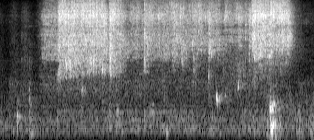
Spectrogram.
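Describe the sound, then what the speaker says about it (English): Hands washed under a running kitchen sink faucet, a steady close stream of water splashing for about three seconds with brief rises and no talking. "Wash my hands."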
